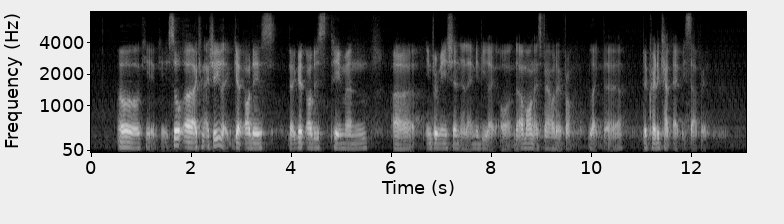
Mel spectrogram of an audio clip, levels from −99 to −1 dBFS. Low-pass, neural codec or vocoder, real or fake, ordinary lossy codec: none; codec, 16 kHz, 0.9 kbps, LongCat-Audio-Codec; fake; none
